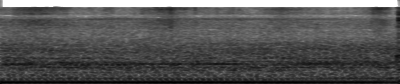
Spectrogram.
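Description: A steady low mechanical hum of a motor running, unchanging, with a faint thin whine above it.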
